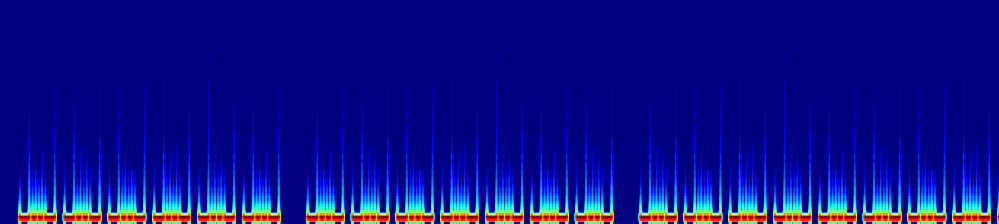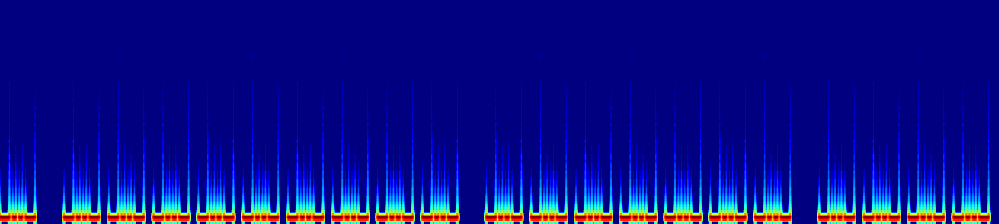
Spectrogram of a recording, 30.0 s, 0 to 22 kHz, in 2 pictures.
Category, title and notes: Sound effects > Electronic / Design
Koch 39 X - 200 N 25WPM 800Hz 90%
Practice hear letter 'X' use Koch method (practice each letter, symbol, letter separate than combine), 200 word random length, 25 word/minute, 800 Hz, 90% volume.
code, letras, letters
